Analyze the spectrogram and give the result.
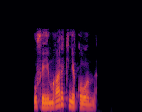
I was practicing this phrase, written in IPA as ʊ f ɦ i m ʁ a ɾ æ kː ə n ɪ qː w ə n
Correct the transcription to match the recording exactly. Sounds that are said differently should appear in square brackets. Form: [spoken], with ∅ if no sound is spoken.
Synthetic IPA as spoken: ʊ f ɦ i m ʁ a ɾ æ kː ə n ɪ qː w ə [m]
